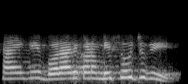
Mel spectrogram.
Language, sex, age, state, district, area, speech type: Odia, female, 45-60, Odisha, Sambalpur, rural, conversation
